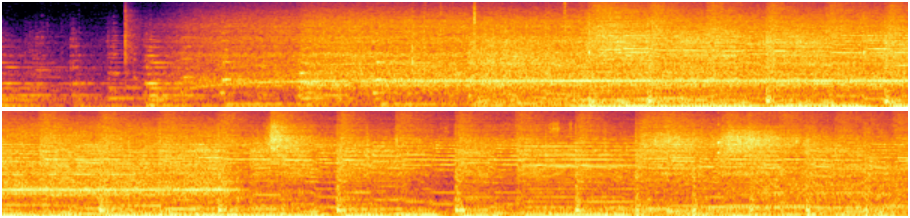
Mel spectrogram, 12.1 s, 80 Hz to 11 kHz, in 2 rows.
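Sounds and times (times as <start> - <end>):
hair dryer blowing: 1.1 - 7.8
loud music with heavy beat: 2.1 - 12.0.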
